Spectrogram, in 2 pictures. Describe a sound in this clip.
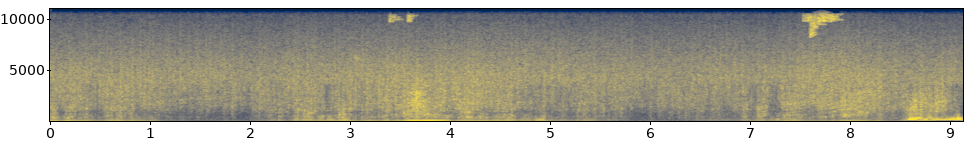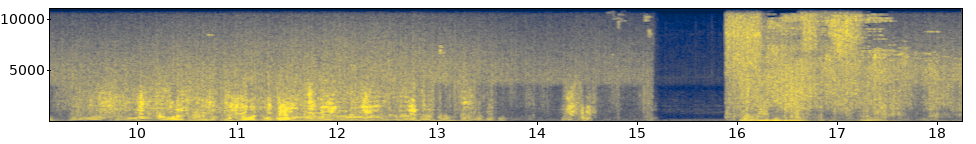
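A high-pressure water jet hisses against concrete.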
